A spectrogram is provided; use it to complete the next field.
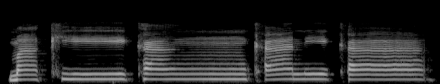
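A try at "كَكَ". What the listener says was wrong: Sekali lagi diulang. Gunahnya tambahkan panjangnya lagi.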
